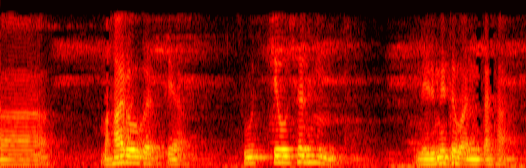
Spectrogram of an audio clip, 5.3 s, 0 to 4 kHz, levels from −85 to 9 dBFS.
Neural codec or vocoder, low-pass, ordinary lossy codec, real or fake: none; 3.6 kHz; AAC, 16 kbps; real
